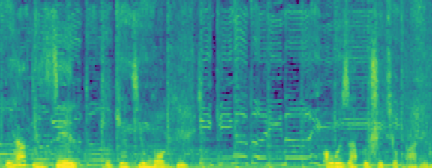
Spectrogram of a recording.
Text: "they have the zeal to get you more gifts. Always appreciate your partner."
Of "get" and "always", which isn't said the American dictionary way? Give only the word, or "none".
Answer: none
